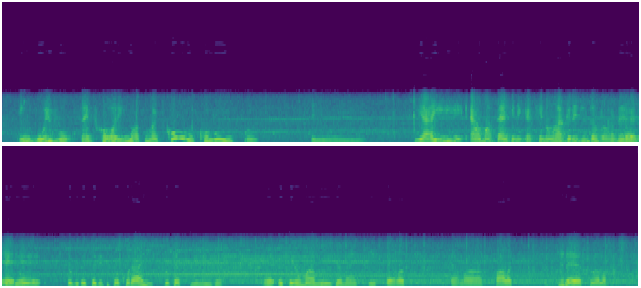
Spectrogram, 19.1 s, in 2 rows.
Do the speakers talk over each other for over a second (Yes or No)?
Yes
